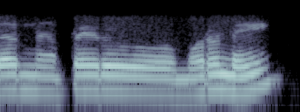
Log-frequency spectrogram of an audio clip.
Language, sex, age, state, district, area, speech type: Telugu, male, 30-45, Andhra Pradesh, Chittoor, rural, conversation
